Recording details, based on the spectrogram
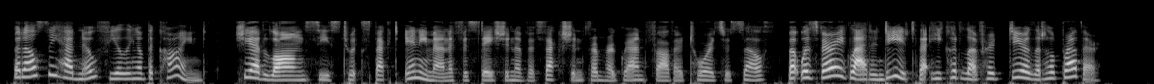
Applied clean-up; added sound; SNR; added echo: none; none; none; none.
